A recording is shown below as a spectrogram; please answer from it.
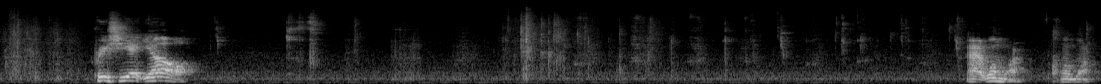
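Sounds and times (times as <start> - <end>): dry crunchy chewing: 2.1 - 9.7.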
